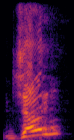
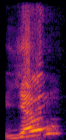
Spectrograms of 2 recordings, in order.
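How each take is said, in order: First: Yelling? said with a hard ch sound, chelling; mimicking accent. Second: Said in the usual way. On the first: Host echoing the interviewee's accent: Yelling? as chelling. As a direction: start Yelling? with a ch like the clip's accent. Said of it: "His accent is strong as fuck".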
